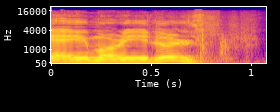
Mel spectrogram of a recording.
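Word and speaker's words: Amerie: 제가 한 번 이 에이머리를 반사적으로 아멜이라고 읽었던 적이 있는데 예, 우리 민용 PD가 걱정이 좀 됐던 모양이에요. 음악 나가는 동안 에이머리야라고 툭 한마디 해줬습니다.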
